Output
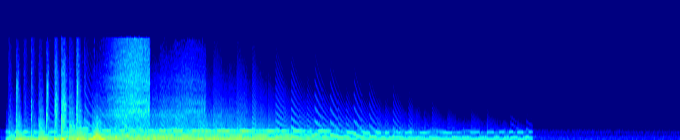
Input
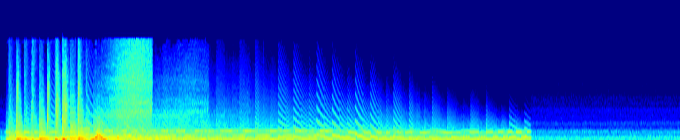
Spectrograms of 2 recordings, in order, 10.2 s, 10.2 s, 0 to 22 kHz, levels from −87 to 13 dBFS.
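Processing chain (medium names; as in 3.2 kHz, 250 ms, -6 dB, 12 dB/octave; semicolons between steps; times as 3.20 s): Doppler pass-by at 3.20 s, 6 m/s, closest 4.9 m; de-hum 95.81 Hz, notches 32; trim -6 dB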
